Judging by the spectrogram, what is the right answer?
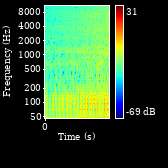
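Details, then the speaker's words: Engine started after replacing the wrong oil, which was blamed for the lifter tick. Smooth, even idle, steady low hum, no top-end ticking at all, much quieter than before. "oh my gosh it's so quiet now that's awesome yeah wow guys there's no ticking anymore it's so much quieter oh my gosh"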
